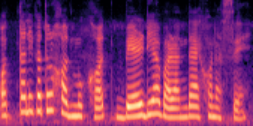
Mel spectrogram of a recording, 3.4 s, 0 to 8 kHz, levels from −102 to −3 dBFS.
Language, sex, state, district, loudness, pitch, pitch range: Assamese, female, Assam, Kamrup Metropolitan, -16 LUFS, 245 Hz, 225-305 Hz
